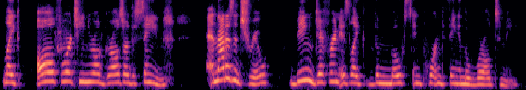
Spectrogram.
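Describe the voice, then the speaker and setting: Thoughtful teen schoolgirl, played by a woman, high voice, hesitant and casual, stage reading. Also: moderate pace. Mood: hesitant, earnest. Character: thoughtful, hesitant fourteen-year-old girl who prizes being different.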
